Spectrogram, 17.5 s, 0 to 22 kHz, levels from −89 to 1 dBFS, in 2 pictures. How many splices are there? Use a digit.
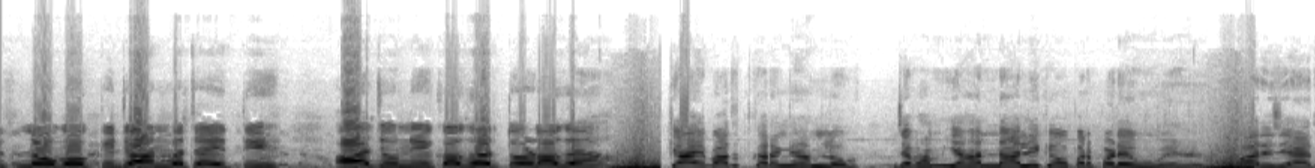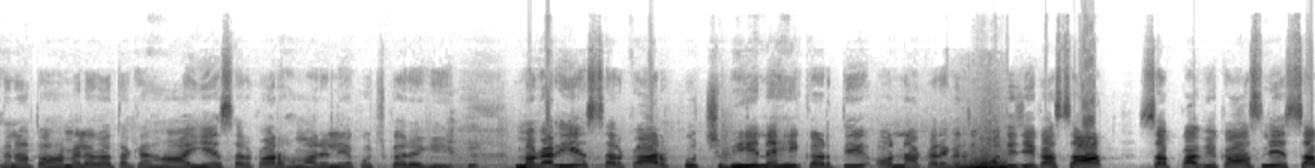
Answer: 3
